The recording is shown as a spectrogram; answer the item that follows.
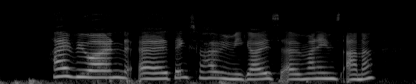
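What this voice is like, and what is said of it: Strong South African accent. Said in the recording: “you have a South African accent and you haven't lost it one bit. It's still very much there, very strong”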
